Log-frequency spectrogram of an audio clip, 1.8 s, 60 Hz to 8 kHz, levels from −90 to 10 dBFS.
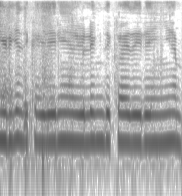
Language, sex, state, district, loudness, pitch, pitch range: Hindi, female, Bihar, Darbhanga, -29 LUFS, 235 Hz, 230-235 Hz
